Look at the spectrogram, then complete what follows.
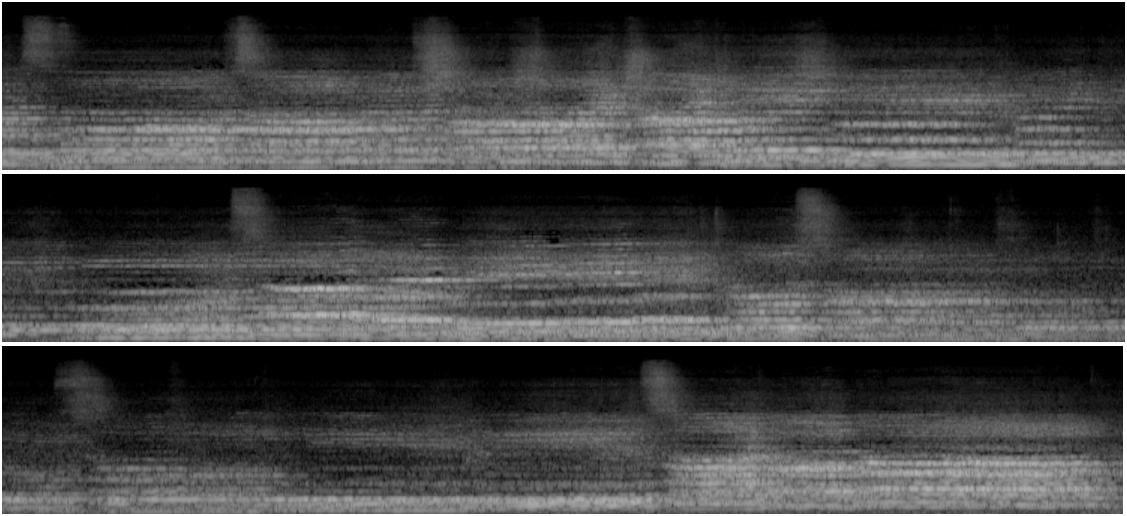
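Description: Mixed chamber choir singing a slow choral piece in held, blended chords, with the sharp consonants sung together. It swells about halfway through, softens, then swells again near the end.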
